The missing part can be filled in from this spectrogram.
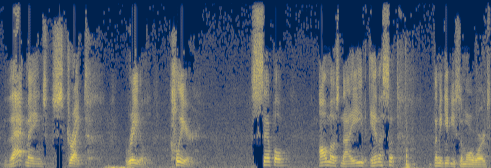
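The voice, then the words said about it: Southern American accent. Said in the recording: “I've still got my southern accent.”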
